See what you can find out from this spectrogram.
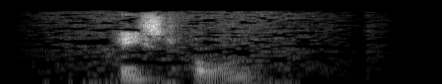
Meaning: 1. A coastal town and local government district with borough status in East Sussex, England (OS grid ref TV6098) 2. An eastern suburb of Darlington, County Durham, England (OS grid ref NZ3014)
- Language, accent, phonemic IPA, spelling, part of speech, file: English, UK, /ˈiːstbɔː(ɹ)n/, Eastbourne, proper noun, En-uk-Eastbourne.ogg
